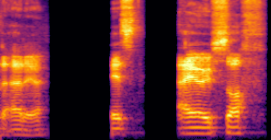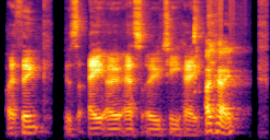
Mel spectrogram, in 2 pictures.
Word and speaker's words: Aosoth: was gonna say about older stuff and i mispronounced the band's name uh when i said it earlier is aosoth i think is a-o-s-o-t-h okay excuse me um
